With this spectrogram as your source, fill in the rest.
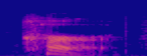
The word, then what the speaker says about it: curb: There's just one syllable, curb. But that U has more of an vowel sound, curb, to curb something.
